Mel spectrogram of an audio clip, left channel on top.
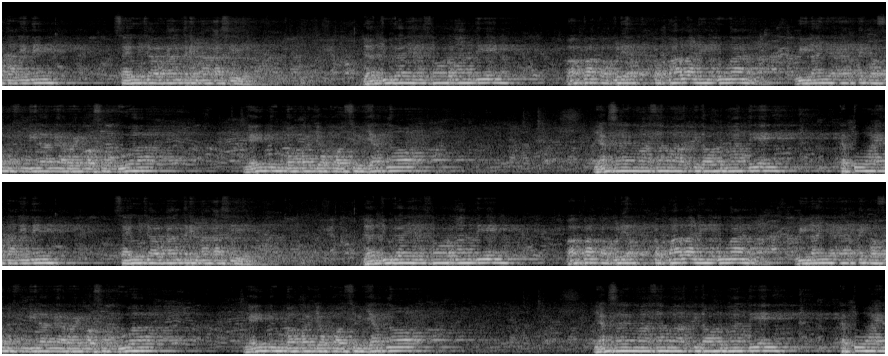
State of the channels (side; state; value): both; normal; correlation 0.71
